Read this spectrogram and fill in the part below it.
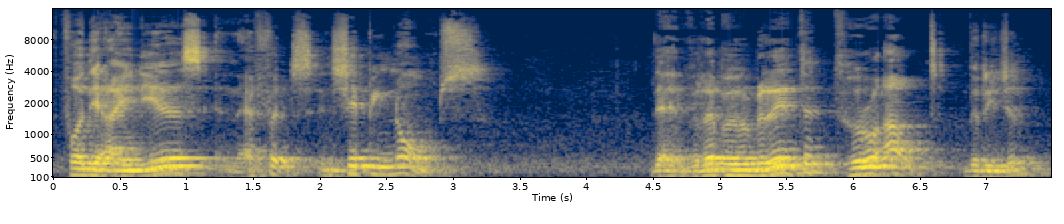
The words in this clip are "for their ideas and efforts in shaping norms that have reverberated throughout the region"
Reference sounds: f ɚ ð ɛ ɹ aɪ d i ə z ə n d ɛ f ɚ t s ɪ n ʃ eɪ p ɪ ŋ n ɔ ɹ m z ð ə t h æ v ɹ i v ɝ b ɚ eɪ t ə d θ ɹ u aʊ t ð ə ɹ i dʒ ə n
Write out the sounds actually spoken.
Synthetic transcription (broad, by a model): f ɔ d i aɪ d i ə s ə n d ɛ f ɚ t s ɪ n ʃ eɪ p ɪ ŋ n ɔ m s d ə t h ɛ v ɹ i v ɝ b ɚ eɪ t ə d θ ɹ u aʊ t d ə ɹ i dʒ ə n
